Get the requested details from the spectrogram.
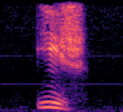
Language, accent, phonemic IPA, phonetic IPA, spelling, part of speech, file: Armenian, Eastern Armenian, /iʒ/, [iʒ], իժ, noun, Hy-իժ.ogg
- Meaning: 1. viper 2. any snake 3. cruel, wicked person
